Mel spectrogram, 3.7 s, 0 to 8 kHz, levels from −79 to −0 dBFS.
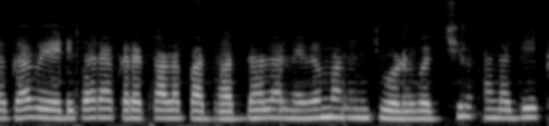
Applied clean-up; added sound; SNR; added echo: neural mask model DeepFilterNet 3.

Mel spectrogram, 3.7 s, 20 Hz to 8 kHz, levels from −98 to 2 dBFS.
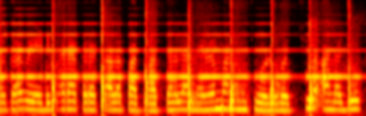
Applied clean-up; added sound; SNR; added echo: neural mask model RNNoise.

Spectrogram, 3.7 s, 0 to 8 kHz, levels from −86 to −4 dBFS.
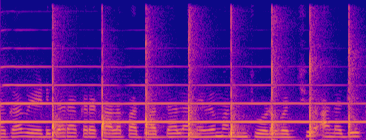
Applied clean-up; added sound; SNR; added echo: none; Clapping + Brass instrument; -4 dB; none.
